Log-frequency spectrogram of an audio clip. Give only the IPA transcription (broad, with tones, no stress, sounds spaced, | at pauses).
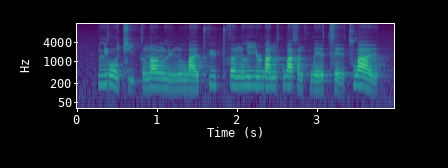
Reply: l j o˥˩ ʊ̯ t͡ɕ ḭ˨˩ k ə˦ n ɑ˥ ŋ l y˧˥ n l w a˧˥ ɪ̯ pʰ y˥ pʰ ə˥ n l i˥ ɻ w a˥ n k w ä˥ x a˨ n f w e˧˥ ɪ̯ t͡s ḛ˨˩ ɪ̯ t͡s w a˥˩ ɪ̯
